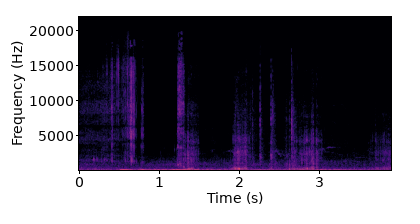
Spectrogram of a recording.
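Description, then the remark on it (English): Crisp crunching as someone bites into a crunchy fig baked snack and chews, with several sharp crackly bursts in an irregular rhythm and no talking. “I'm going to do the audience a solid and not chew into the microphone.”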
